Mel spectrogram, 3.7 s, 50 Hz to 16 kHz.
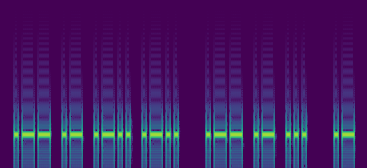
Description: Morse code, heard as a keyed tone, about 30 wpm, 700 Hz. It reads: WALL WAS A
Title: Sentences from Top 1100 Words 30wpm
